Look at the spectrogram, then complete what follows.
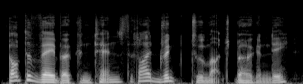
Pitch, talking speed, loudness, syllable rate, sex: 110 Hz, 180 wpm, -22 LUFS, 5.0 syllables/s, male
